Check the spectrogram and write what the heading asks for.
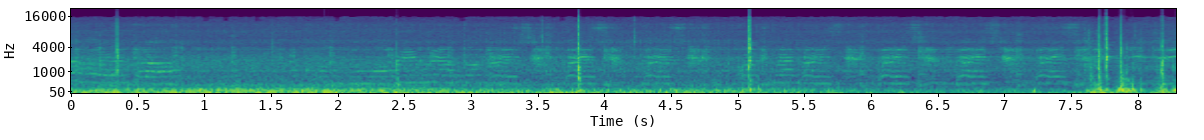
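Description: Steady low rumble of wind and road noise on the camera microphone of a moving bicycle in traffic, with music playing over it. A few sharp clicks, then a run of loud knocks starting near the end.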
